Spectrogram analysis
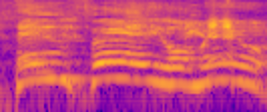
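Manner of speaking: high, mock-tender cry to a son; lightly playing the proud mother. Retelling the airport mother's farewell shout. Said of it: "Y la mamá".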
